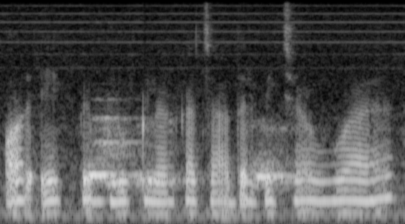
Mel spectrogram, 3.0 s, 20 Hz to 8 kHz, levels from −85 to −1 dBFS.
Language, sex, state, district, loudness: Hindi, female, Jharkhand, Ranchi, -19 LUFS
